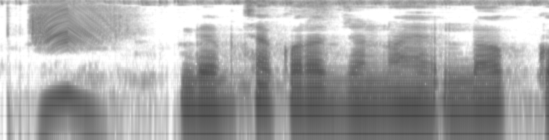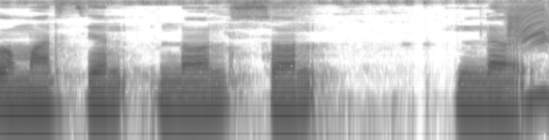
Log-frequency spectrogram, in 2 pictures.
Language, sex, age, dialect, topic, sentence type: Bengali, male, 18-24, Jharkhandi, banking, statement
